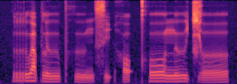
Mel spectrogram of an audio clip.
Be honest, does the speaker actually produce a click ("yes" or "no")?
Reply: no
